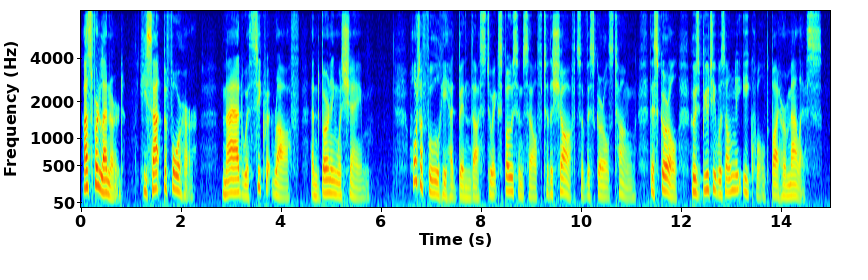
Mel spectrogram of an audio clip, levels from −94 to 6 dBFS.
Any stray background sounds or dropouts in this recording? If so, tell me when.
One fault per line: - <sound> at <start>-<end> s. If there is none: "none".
none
